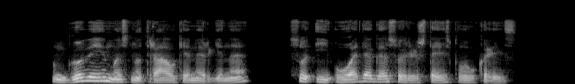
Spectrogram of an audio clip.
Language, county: Lithuanian, Klaipėda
